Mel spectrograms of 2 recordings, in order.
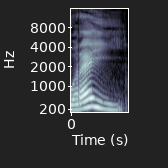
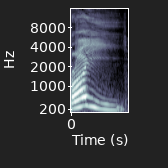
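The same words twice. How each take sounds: First: The heavy emphatic quality covers only the start. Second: The heavy emphatic quality covers the whole syllable. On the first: The speaker calls it wrong. "L'erreur fréquente est euh, de faire en fait l'emphase uniquement sur la première case" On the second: The speaker calls it right. "oublier d'emphatiser également la deuxième case"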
